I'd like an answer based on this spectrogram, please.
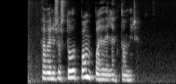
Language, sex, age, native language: Icelandic, female, 50-59, Icelandic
